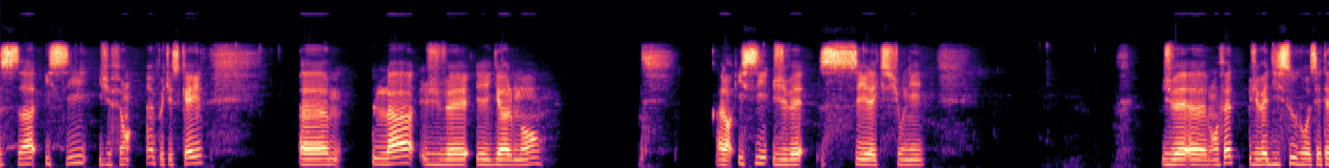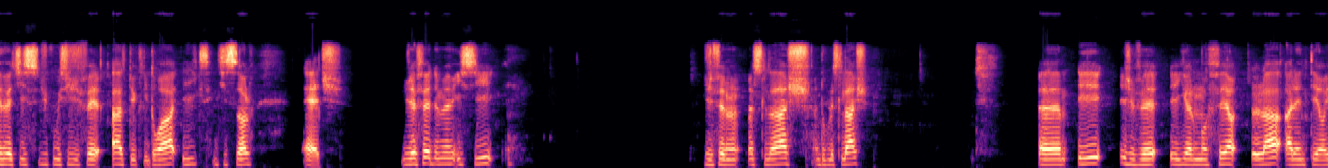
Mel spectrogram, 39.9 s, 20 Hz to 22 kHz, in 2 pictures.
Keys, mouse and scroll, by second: 1.6 s, 3.1 Tab, 3.4 right click, 3.9 Tab, 9.7 z, 11.3 right click, 11.7 c, 16.0 z, 17.0-18.2 scroll up 1, 18.2-19.0 scroll up 1, 19.0 alt+right click, 22.7 x, 26.1 alt+right click, 27.1 x, 28.6-31.2 middle drag, 31.2 KP_Divide, 31.5 KP_Divide, 32.9-36.6 middle drag, 36.6-37.4 scroll up 1, 37.4-37.7 scroll up 1, 37.7-39.1 middle drag, 39.1 alt+right click.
